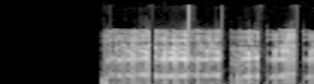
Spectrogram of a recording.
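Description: A long, throaty burp followed by two shorter ones: belching.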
